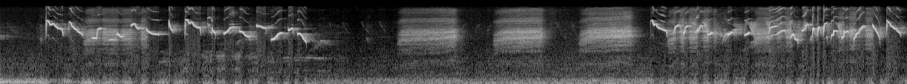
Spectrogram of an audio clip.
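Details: Oriental white-eye singing gacor isian with beak wide open. Fast, high zigzag warbling for three seconds, then three harsh buzzy blocks separated by pauses, then the quick twisting whistles resume to the end.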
